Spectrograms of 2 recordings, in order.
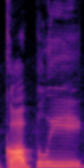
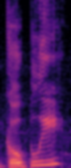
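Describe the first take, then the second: First: "Gobly" with an "ah" in the first syllable; "Gobly" sounded out with a short, open o; trying a pronunciation. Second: "Gobly" with a long o, questioning rise; "Gobly" as GOH-blee, pitched up like a question; trying a pronunciation. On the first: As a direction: say "Gobly" as GAH-blee. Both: Real, not acted. Trying two readings of a name.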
